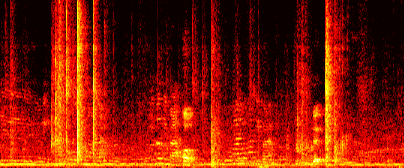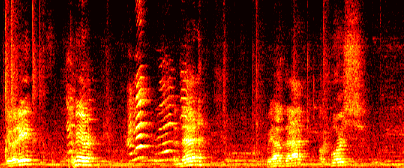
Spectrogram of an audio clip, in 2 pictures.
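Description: Young children's voices calling out in play, mostly in the second half, with a few sharp knocks about a second in and again around six seconds, over a steady low hum.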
